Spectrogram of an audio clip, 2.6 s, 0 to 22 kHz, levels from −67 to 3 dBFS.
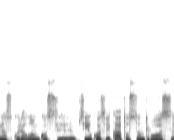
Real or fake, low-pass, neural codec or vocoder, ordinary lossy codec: real; 7.2 kHz; none; Opus, 16 kbps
